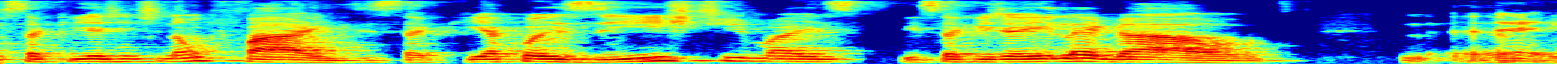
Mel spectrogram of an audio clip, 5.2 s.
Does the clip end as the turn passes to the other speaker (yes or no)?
yes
